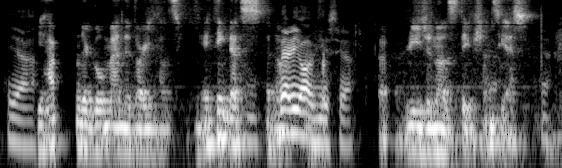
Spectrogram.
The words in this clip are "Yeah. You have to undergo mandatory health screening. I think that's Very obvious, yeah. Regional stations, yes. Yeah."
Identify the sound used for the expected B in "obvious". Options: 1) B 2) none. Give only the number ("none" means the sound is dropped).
2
